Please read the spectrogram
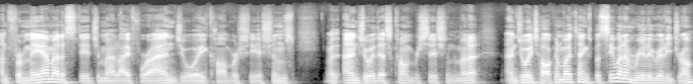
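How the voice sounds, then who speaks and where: A man with an Irish accent, fairly low in pitch, at a very fast pace with fairly even intonation, in a very clean recording over a silent background. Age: 20s. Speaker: podcast host. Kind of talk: casual chat.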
